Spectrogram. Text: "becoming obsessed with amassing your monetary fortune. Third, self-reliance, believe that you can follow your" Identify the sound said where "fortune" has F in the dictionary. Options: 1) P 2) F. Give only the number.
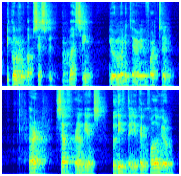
2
